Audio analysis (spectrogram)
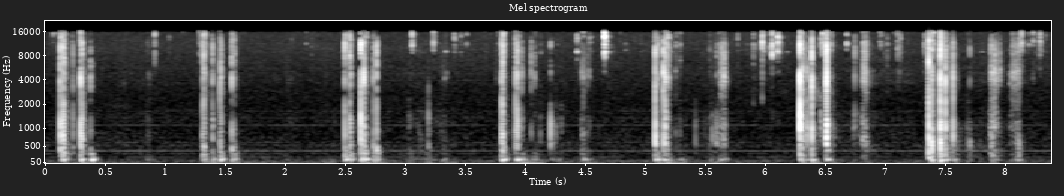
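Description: Metal finger rings tap on a gold mat in quick clusters of clicks roughly every second, with sharp, bright attacks over a low thud near 130 Hz. Each tap dies away almost instantly against a faint steady background hum.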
